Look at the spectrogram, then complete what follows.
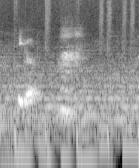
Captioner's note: sigh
